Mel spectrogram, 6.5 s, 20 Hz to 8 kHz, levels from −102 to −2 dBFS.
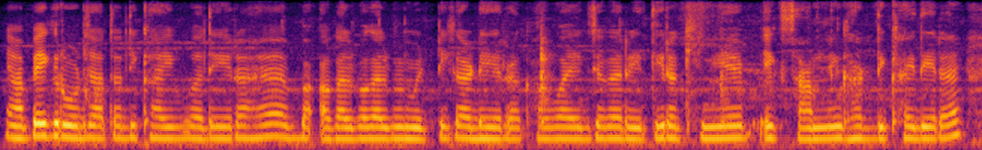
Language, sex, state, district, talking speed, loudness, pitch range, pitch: Hindi, female, Maharashtra, Sindhudurg, 300 wpm, -20 LUFS, 180-190 Hz, 185 Hz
